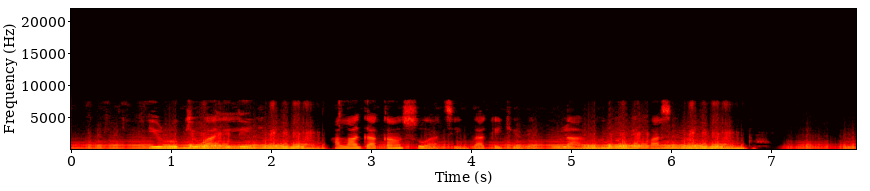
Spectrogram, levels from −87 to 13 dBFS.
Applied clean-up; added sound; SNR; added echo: none; Buzz; -2 dB; none.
